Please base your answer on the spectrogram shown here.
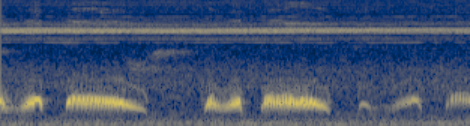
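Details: Lure call of a spotted dove, used to bring wild birds down and train captive ones: a chain of mellow coos, each long note falling at its end, given in quick succession against a faint constant high-pitched tone.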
